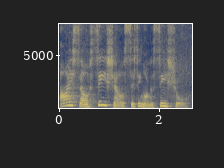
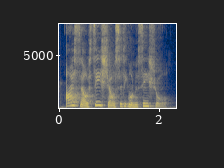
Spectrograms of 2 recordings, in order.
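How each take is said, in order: First: It is said at a slower pace. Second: It is said at a faster pace.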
